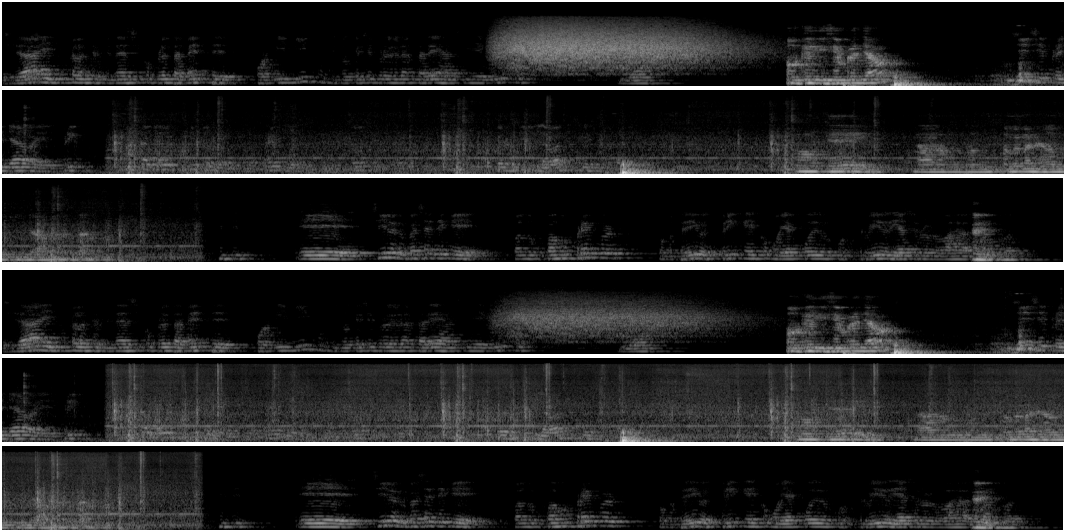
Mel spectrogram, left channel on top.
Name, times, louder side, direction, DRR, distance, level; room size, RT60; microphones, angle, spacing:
voice 1, 0.0-2.3 2.5-5.0 6.1-6.5 10.1-11.5 11.8-14.8 15.6-17.1 23.4-23.6 24.2-26.0 26.4-27.4 27.8-31.3, right 1 dB, 5° left, -4 dB, 7.5 m, -43 dB
sound 1, 4.9-7.6, left 10 dB, 80° left, 0.7 m, -32 dB
voice 2, 7.8-8.9 18.5-19.4 19.7-22.2 30.9-31.1, left 1 dB, 30° left, -1 dB, 6.1 m, -33 dB
sound 2, 8.4-16.8, right 1 dB, 30° right, 2.5 m, -35 dB
sound 3, 11.6-23.3, right 7 dB, 70° right, 0.6 m, -40 dB
17.0 x 6.5 x 9.6 m, 0.66 s
head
